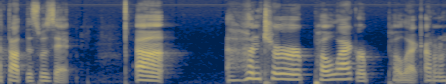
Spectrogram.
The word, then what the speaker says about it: Pollack: Hunter Pollack, I don't know how you pronounce his last name. Pollack.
